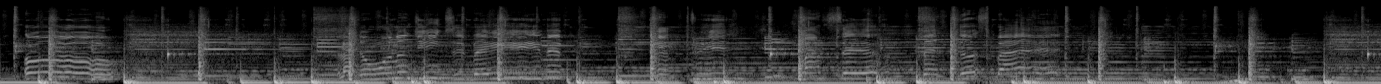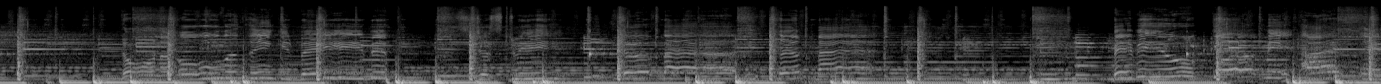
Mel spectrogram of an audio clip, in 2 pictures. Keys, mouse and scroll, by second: 0.1 ctrl+click, 0.9 ctrl+shift+v, 1.7-6.2 drag, 6.2 ctrl+d, 8.3-10.7 drag, 10.7 ctrl+x, 11.8 click, 12.3 ctrl+shift+v, 12.8-18.0 drag, 18.0 ctrl+x, 18.8 click, 19.4 ctrl+shift+v, 20.2 click, 23.3-27.6 drag.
